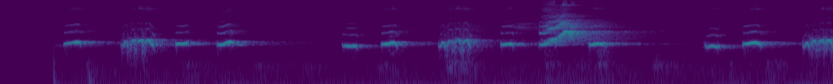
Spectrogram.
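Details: A pet lutino cockatiel named Piku sings a string of clear whistled notes, some bending and warbling, with brief pauses.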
